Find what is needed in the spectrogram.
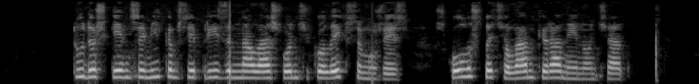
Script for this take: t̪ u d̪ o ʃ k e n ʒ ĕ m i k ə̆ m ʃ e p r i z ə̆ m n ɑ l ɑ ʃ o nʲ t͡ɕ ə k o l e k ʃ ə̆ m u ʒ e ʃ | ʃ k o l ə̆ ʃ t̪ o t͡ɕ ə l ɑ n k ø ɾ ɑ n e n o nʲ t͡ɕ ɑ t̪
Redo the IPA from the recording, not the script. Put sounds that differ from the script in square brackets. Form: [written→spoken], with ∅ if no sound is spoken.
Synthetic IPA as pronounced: t̪ u d̪ o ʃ k e n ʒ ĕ m i k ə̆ m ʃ e p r i z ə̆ m n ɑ l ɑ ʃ o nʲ t͡ɕ ə k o l e k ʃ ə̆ m u ʒ e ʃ | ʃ k o l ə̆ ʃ t̪ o t͡ɕ ə l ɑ n k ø ɾ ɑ n e n o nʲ t͡ɕ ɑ t̪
